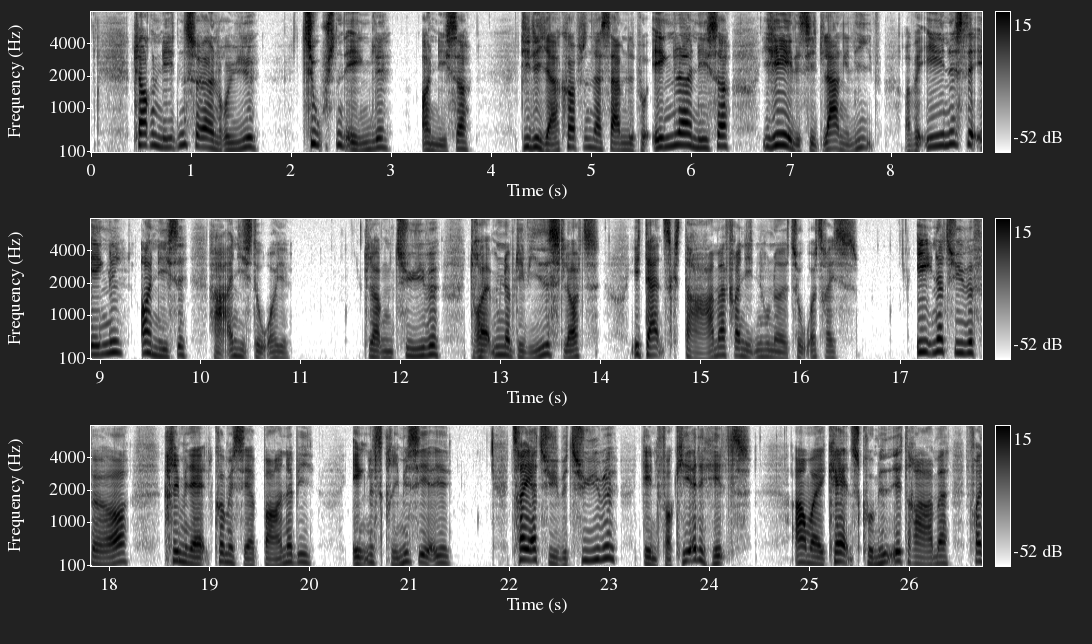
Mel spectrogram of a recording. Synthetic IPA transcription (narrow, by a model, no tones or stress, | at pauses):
kʰlɒ̽ɡ̥n̩ne̝d̥n̩søːɐenʁyːə | t͡sʰṵːsn̩eŋlə | ʔɒ̽ne̝sɐ | d̥id̥əjɑ̈kʰɒ̽b̥sən̩æsɑ̈mləð̞̩ˠpʰɒ̽ʔeŋləɒ̽nesɐihe̝ːləsid̥lɑ̈ŋəlḭːʋ | ɒ̽ʋæɐʔe̝ːnəsd̥əʔeŋ̰l̩ɒ̽nesə | hɑ̈ʔe̝nhisd̥o̝ɐ̰jə | kʰlɒ̽ɡ̥n̩t͡sʰyːʋəd̥ʁɶm̰n̩ɒ̽b̥le̝ʋiːð̩ˠslɒ̽d̥ | ʔid̥æn̰sɡ̥d̥ʁɑːmæfʁɑ̈ne̝d̥n̩hunɐð̞ˠɒt͡sʰo̝̰ːʔɒ̽t͡sʰʁas | e̝ːnɒt͡sʰyːʋəfɶɐ | kʰʁiminɛ̰ːlkʰo̝misɛ̰ɐb̥ɑ̈ːnæb̥i | eŋ̰l̩skʰʁimise̝ɐ̰jə | t͡sʰʁɛːɐt͡sʰyːʋət͡sʰyːʋə | d̥enfɒ̽kʰe̝ɐ̰ɾ̥əhel̰d̥ | ʔɑ̈məʁikʰɛ̰ːnsɡ̥̚kʰo̝mið̰ˠjəd̥ʁɑ̈ːmæ | fʁɑ̈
